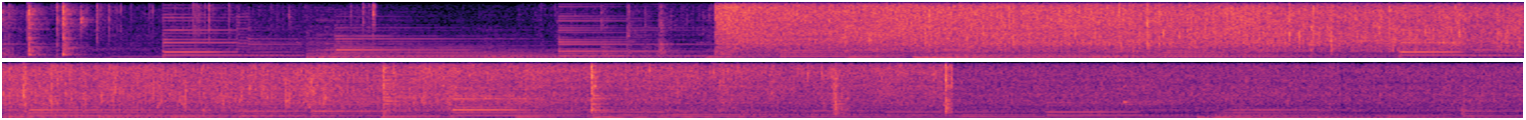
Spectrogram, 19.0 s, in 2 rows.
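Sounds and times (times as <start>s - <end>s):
guitar music: 0.0s - 19.0s
chicken sizzling in hot oil: 4.4s - 19.0s.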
